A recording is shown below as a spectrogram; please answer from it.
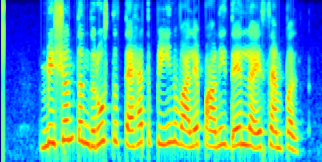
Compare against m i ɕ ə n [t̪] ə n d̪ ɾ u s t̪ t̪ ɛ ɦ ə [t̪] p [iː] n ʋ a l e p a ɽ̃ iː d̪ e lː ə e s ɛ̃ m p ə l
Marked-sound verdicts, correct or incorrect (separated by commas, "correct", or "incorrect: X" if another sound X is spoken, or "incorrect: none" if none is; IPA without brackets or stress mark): correct, correct, correct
